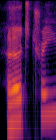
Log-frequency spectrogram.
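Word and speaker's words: Erdtree: But it's uh worth noting that this includes the shadow of the erd tree. Is that how is that you pronounce that?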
